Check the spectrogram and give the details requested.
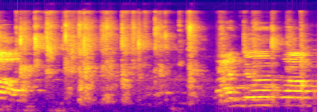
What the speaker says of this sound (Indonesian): tepuk tangan untuk Rido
